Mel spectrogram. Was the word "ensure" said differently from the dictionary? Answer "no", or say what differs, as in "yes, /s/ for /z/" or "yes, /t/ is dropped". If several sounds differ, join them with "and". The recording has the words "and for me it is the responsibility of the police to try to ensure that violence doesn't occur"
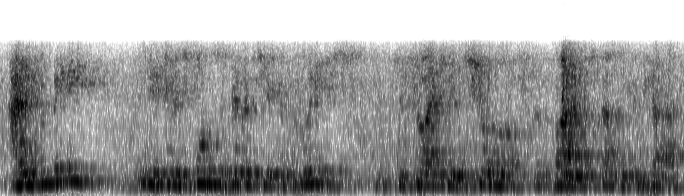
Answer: no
